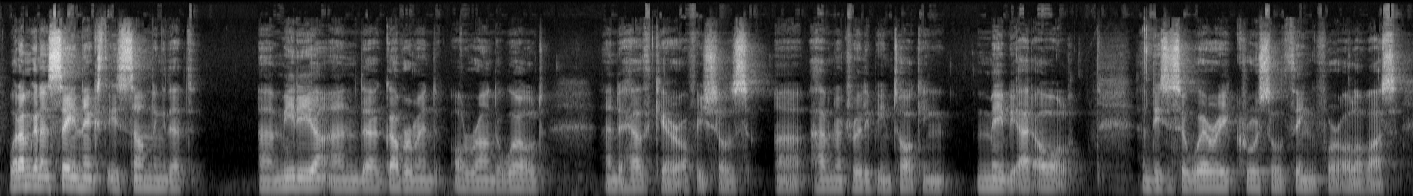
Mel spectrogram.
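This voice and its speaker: A man with a Finnish accent, his voice deeply gravelly and crackling at mid pitch. He speaks English as a second language, earnest and halting, often pausing on fillers and repeating words as he addresses his viewers directly. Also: darkish tone. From Finland. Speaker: vlogger. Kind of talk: personal direct-to-camera talk.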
